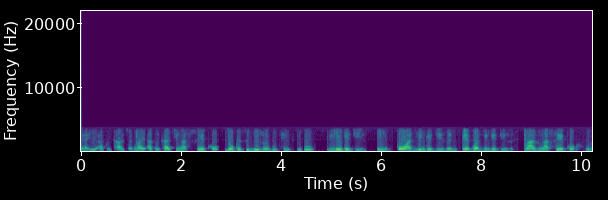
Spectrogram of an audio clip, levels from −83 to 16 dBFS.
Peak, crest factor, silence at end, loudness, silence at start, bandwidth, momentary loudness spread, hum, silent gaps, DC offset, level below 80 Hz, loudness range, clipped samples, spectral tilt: 0 dBFS; 20 dB; 0 s; -20 LUFS; 0 s; 3.9 kHz; 13 LU; none; none; under 0.1%; -82 dBFS; 4 LU; under 0.1%; -11 dB/octave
